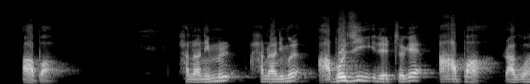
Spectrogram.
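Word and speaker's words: אבא: 아버지, 구약 성경에 기록되어진 히브리어나 또 신약 성경 시대에 있었던 헬라어, 글자는 다릅니다만 그러나 발음은 똑같아요. 아바.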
